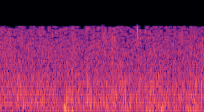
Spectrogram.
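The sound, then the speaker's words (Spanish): Steady rain falling outside a door, an even, unbroken hiss of drops with no distinct pattering peaks and no voices. “¿Puedo pasar? No. Es que está lloviendo.”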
